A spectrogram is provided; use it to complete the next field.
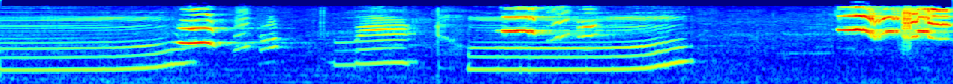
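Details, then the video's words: Green hill parrot perched on a rooftop in the sun, said to say 'mithu mithu'. Drawn-out harmonic calls, each rising at the end, in three phrases, then a burst of harsh high chatter. "The parrot makes a sweet sound"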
